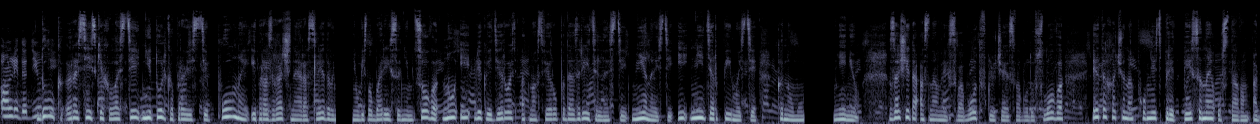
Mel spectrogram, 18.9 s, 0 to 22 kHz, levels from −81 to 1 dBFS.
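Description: At 5.03 s the audio cuts out for about 0.25 s, and at 12.06 s it does so again for about 0.44 s. These are playback stalls, most likely the player running short of data or having its output thread held up, so nothing reached the output until it recovered. Each time, the sound simply stops mid-flow and there is a plainly audible gap before it resumes.

After each gap the player works off the backlog that built up during the silence through time-compressed catch-up. It trims small slices from the stream and cross-fades across the joins, so the audio plays faster while keeping its normal pitch. From 5.31 to 5.55 s it runs at 2.0 times speed, a brief rush. From 12.52 to 15.52 s it runs at 1.1 times speed, a milder hurry that lasts three seconds.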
